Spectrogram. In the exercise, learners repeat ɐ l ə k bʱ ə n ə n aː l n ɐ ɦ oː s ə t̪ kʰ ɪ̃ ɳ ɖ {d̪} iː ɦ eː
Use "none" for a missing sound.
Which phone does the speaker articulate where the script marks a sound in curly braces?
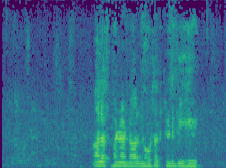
d̪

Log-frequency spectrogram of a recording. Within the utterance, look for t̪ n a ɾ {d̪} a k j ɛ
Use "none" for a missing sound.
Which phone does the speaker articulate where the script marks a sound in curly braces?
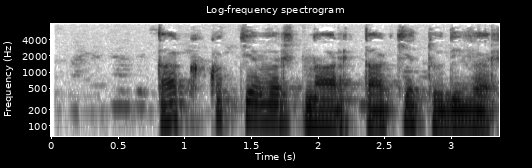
t̪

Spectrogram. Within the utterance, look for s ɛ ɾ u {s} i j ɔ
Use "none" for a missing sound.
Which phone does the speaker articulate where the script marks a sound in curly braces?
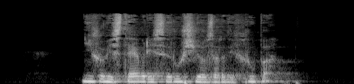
ʃ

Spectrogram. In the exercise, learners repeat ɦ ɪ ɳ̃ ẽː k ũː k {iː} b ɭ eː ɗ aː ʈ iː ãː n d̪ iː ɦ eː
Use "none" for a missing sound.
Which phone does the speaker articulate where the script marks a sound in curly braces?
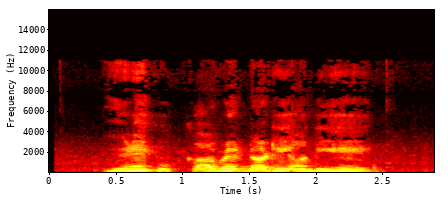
aː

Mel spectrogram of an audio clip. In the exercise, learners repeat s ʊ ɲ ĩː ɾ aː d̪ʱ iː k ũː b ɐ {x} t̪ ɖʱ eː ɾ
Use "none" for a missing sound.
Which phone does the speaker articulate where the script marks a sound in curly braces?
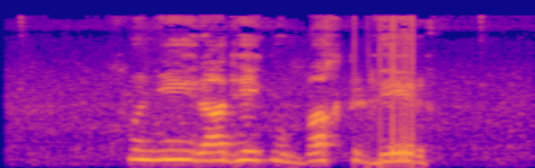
x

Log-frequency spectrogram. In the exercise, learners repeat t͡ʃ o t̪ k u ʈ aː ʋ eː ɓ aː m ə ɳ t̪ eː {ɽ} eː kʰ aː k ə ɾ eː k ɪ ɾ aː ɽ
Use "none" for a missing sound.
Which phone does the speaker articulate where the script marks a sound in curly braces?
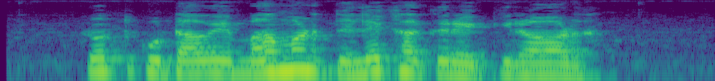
l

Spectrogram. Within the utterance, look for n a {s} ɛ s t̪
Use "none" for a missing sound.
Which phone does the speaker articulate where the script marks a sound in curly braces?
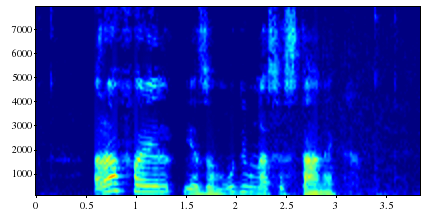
s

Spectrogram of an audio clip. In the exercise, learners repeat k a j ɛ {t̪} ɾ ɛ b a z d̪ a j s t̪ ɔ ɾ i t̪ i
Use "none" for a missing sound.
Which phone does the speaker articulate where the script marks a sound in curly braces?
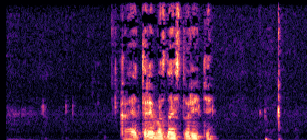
t̪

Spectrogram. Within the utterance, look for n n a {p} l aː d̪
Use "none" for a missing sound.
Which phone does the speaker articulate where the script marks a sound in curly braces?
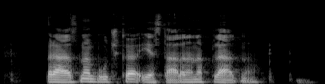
p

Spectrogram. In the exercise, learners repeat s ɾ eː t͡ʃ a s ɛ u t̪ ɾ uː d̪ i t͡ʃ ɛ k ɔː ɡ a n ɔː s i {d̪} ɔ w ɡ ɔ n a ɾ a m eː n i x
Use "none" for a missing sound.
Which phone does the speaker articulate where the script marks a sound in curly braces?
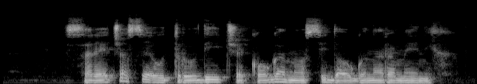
d̪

